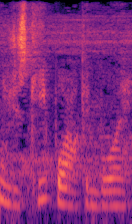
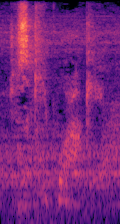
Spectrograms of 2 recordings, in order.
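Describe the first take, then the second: First: Said in the usual way. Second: "Just keep walking" whispered, no voice; eerie whispered advice. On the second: Shown as a demonstration. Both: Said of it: "repeats it whispered".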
